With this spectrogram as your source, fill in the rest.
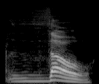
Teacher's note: The TH is voiced. Put your tongue between your teeth and let it vibrate.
